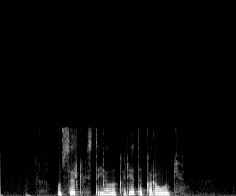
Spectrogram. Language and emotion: Russian, neutral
